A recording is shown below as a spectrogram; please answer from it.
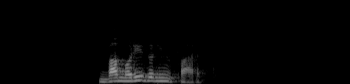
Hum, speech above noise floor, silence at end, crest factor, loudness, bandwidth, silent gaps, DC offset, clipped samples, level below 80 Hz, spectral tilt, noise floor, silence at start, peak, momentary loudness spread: none; over 53 dB; 1.5 s; 22 dB; -37 LUFS; 10.5 kHz; none; under 0.1%; under 0.1%; -78 dBFS; -10 dB/octave; under -90 dBFS; 1 s; -20 dBFS; 16 LU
